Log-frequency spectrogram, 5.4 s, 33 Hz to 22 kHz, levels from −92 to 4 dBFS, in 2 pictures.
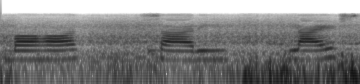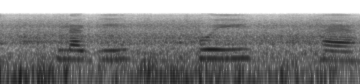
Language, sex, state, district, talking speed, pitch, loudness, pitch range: Hindi, male, Chandigarh, Chandigarh, 65 wpm, 225 Hz, -17 LUFS, 220-230 Hz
